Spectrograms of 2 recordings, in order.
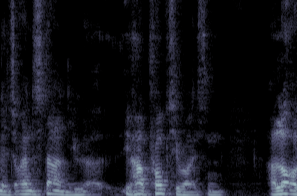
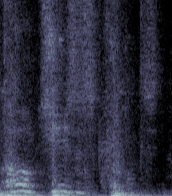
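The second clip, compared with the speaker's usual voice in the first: sudden pain; 10 semitones higher, 3 dB louder, much slower than usual. Real, not acted. Kicked his own shin.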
